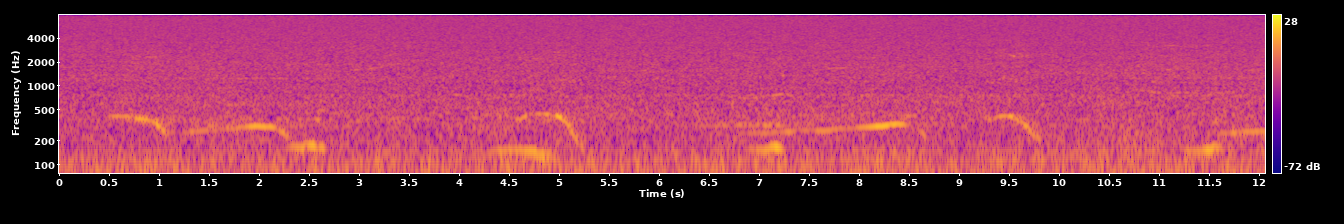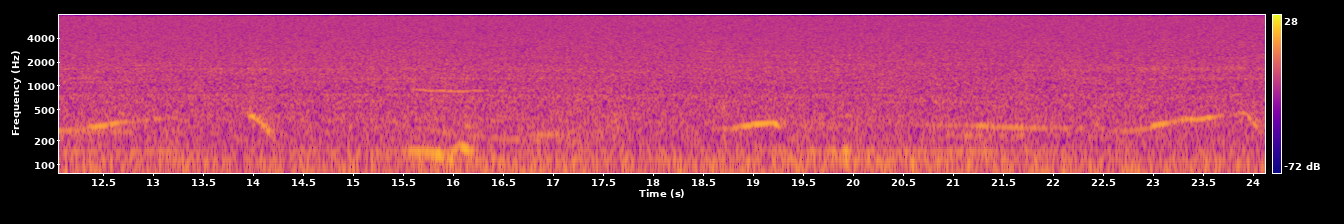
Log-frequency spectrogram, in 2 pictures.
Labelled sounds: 15.6	16.2	humpback whale, 0.80 to 0.93 kHz

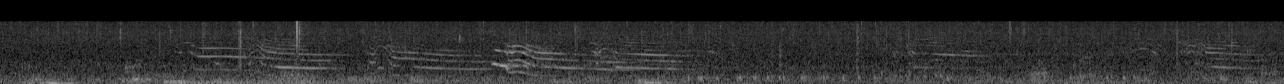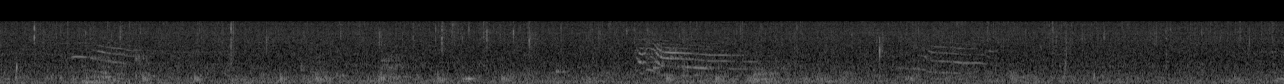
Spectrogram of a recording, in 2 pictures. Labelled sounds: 1.9	6.8	killer whale, Bigg's (transient), call T07, 0.78 to 2.8 kHz
9.3	9.9	killer whale, Bigg's (transient), call T07, 1.3 to 1.6 kHz
12.0	12.6	killer whale, Bigg's (transient), call T08, 0.78 to 2.2 kHz
13.5	14.3	killer whale, Bigg's (transient), 0.94 to 2.4 kHz
19.2	20.3	killer whale, Bigg's (transient), 0.78 to 2.2 kHz
22.1	22.7	killer whale, Bigg's (transient), 0.91 to 2.2 kHz

